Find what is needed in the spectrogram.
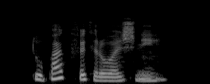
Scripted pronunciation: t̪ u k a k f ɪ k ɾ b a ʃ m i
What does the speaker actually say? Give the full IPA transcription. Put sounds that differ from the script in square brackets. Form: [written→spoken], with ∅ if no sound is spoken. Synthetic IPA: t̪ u [k→p] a k f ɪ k ɾ [b→w] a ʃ [m→n] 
